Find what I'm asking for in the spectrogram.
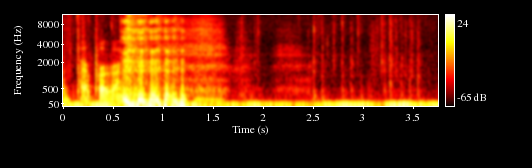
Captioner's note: laughter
